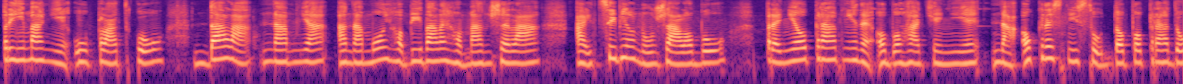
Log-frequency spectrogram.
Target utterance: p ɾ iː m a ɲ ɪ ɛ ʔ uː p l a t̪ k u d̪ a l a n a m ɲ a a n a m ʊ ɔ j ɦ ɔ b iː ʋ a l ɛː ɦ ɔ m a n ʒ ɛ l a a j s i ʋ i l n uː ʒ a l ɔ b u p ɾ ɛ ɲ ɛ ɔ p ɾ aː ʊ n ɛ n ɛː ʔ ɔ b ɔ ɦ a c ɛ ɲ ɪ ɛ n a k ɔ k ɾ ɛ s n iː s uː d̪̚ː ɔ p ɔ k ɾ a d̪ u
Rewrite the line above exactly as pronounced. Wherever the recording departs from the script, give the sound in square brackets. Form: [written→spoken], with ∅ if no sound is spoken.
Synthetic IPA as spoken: p ɾ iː m a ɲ ɪ ɛ ʔ uː p l a t̪ k u d̪ a l a n a m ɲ a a n a m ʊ ɔ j ɦ ɔ b iː ʋ a l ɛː ɦ ɔ m a n ʒ ɛ l a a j [s→t͡s] i ʋ i l n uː ʒ a l ɔ b u p ɾ ɛ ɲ ɛ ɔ p ɾ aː ʊ [n→ɲ] ɛ n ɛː ʔ ɔ b ɔ ɦ a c ɛ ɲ ɪ ɛ n a [k→ʔ] ɔ k ɾ ɛ s n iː s uː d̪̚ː ɔ p ɔ [k→p] ɾ a d̪ u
